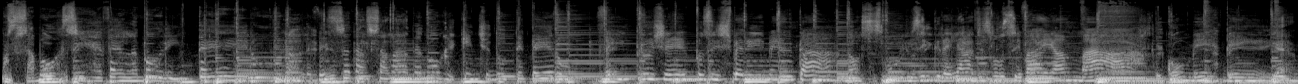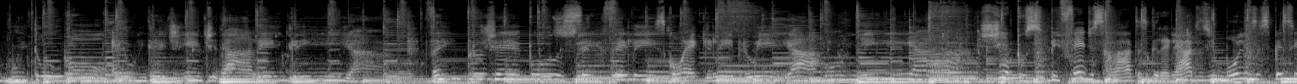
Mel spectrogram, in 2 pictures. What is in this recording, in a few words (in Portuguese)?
canto voz guia; GEPPOS; NOVA LETRA; ASSINATURA GEPPOS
